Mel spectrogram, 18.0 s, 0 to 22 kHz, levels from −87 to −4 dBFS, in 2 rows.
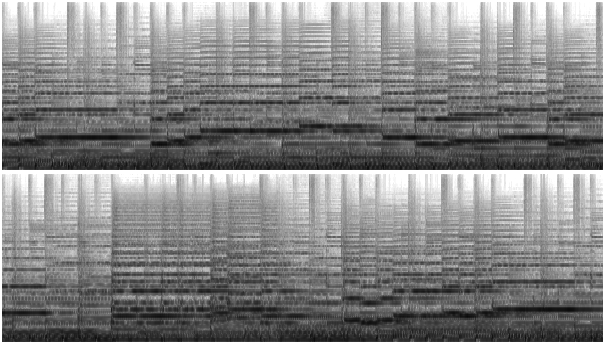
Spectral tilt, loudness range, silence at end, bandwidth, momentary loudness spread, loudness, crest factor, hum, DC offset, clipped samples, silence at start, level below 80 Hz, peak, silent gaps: -6 dB/octave; 1 LU; 0 s; over 20 kHz; 2 LU; -11 LUFS; 10 dB; none; under 0.1%; under 0.1%; 0 s; -20 dBFS; 0 dBFS; none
